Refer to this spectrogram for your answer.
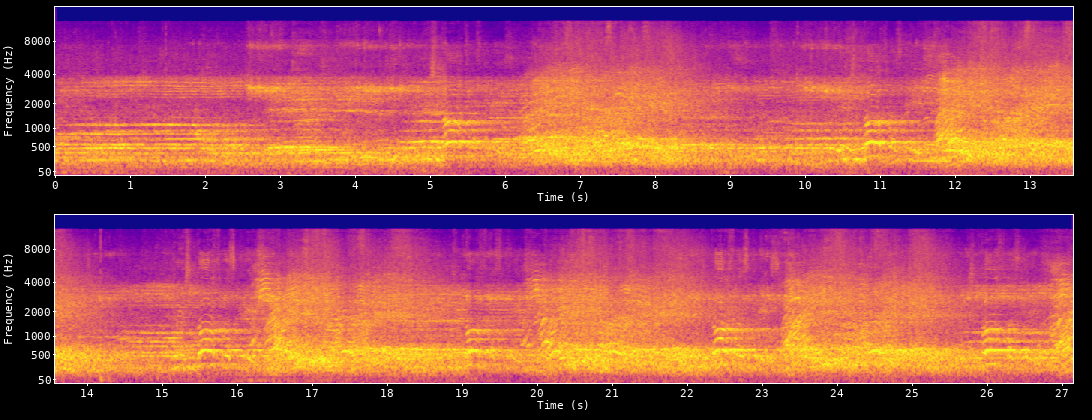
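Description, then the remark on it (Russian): Clergy and laity at an Easter church service chant praise to the risen Christ together in loud, joyful bursts that swell and fade every few seconds, like call and response, with a reverberant crowd murmur filling the space between shouts. “А тем временем привычное христианское богослужение продолжается и с великой радостью и ликованием духовенства и миряне продолжают славить воскресшего Христа.”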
